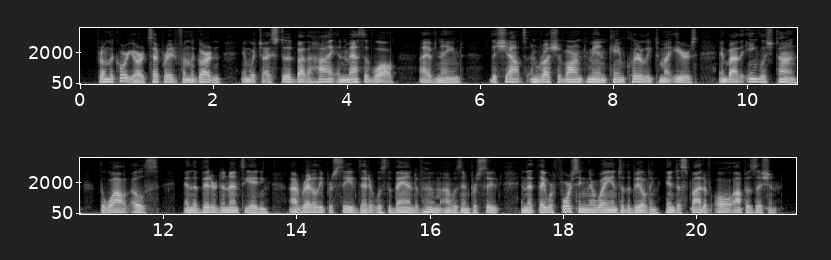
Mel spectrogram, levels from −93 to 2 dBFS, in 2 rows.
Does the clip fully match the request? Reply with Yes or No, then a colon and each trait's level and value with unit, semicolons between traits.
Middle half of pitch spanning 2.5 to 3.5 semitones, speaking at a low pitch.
Yes: average, 3.0 semitones; low, 115 Hz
